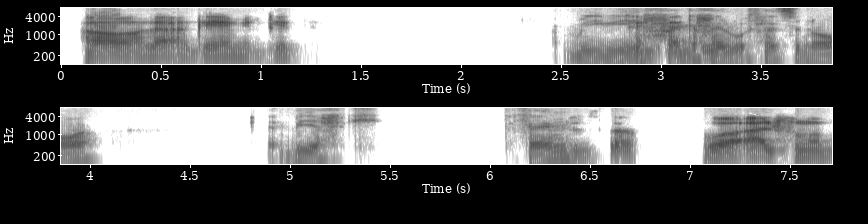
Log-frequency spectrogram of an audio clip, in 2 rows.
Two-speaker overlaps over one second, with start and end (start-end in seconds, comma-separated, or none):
none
